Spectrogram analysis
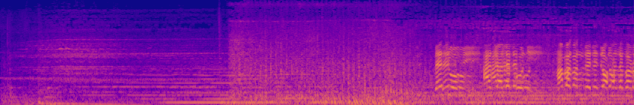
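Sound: helicopter rotor noise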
